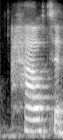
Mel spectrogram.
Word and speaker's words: Houghton: So we've got another one, Councillor Scott Houghton. Have I said that correctly? I realise I've never asked you how to pronounce your surname. I actually pronounce it Horton because I'm from up north. Horton.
